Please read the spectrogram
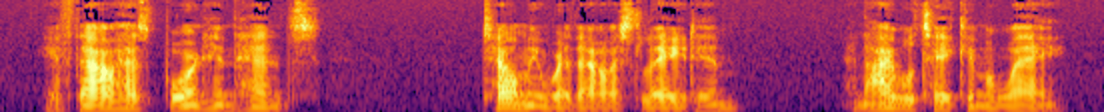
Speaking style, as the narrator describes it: said earnestly

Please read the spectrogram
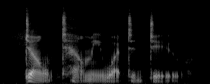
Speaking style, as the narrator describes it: Cass growled

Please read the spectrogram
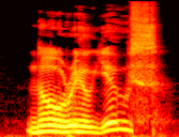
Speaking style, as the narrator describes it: said Ron in a strained voice

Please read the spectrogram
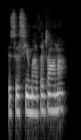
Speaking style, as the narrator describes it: he asked

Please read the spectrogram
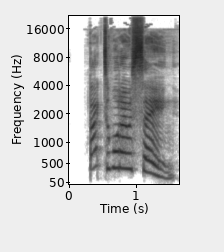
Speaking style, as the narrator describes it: shouted

